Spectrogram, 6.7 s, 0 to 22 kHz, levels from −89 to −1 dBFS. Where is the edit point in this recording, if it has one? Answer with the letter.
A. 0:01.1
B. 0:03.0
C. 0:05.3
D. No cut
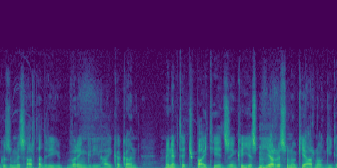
D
